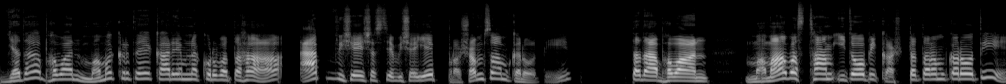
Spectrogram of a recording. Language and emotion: Sanskrit, angry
